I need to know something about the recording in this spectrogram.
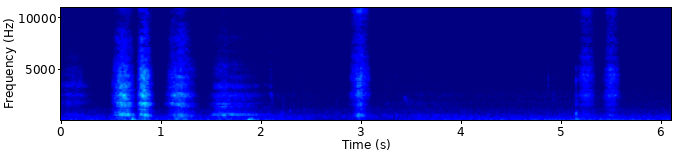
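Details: Quick gasping inhalations build up, then an explosive uncovered sneeze with a burst of air and softer breathy sounds, recorded in a setup to show sneeze spray and mist.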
